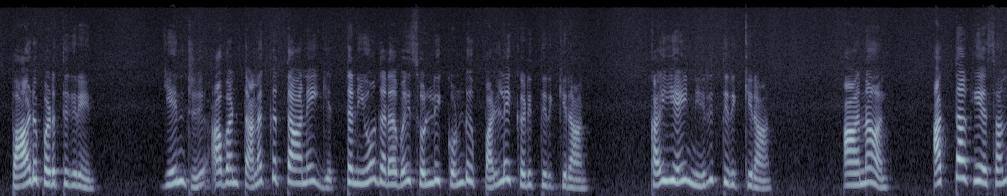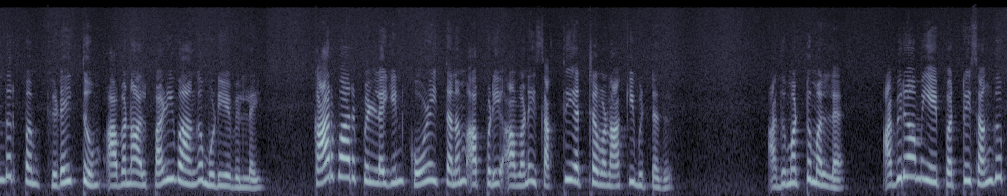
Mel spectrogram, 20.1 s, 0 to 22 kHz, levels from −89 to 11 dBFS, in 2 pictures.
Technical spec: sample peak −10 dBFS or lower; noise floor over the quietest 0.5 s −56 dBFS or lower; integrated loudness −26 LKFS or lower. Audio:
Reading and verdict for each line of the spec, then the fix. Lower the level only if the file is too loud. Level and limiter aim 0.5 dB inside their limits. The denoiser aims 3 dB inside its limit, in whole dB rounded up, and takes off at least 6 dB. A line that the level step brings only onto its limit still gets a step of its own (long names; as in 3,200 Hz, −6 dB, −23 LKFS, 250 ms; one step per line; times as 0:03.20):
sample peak −5.0 dBFS: out of spec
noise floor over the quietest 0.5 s −54 dBFS: out of spec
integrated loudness −24.0 LKFS: out of spec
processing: level −2.5 dB
brickwall limiter −10.5 dBFS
